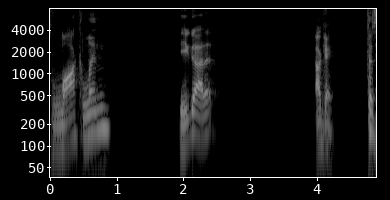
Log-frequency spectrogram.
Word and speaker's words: Laughlin: Am I saying it's Laughlin? You got it. Okay. Because it's spelled Laughlin.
